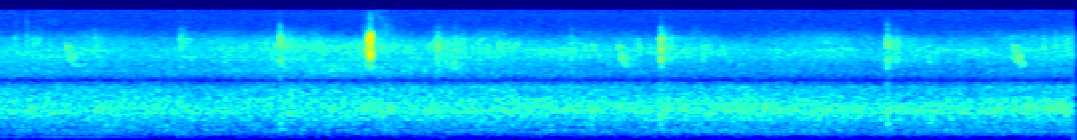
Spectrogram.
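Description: Scattered short, high chirping call notes of small birds over a steady background hiss, the loudest a single sharp note about three seconds in and another about five seconds in.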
